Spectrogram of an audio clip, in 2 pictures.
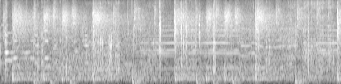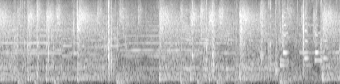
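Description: Skateboard wheels rolling on concrete, with the board clacking and grinding on a concrete ledge, mixed with a music track that has a steady beat.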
